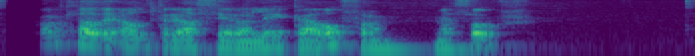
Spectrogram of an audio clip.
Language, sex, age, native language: Icelandic, male, 40-49, Icelandic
